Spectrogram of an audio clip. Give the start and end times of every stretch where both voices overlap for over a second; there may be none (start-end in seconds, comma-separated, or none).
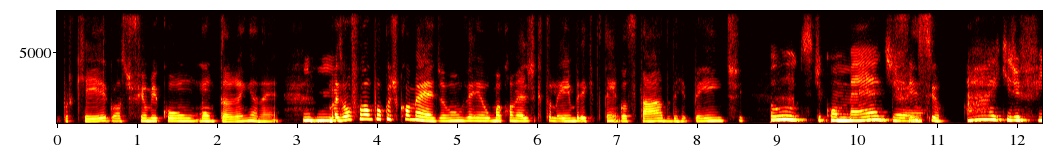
none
